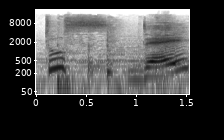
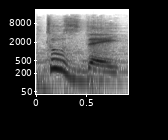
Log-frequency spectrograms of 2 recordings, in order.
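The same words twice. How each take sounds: First: The middle consonant is an S sound. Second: The middle consonant is a Z sound. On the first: The speaker calls it wrong. "M'pap di" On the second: The speaker calls it right. "S la li ba mon son Z"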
